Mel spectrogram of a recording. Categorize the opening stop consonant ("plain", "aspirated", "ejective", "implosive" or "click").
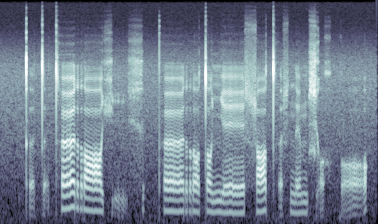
ejective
